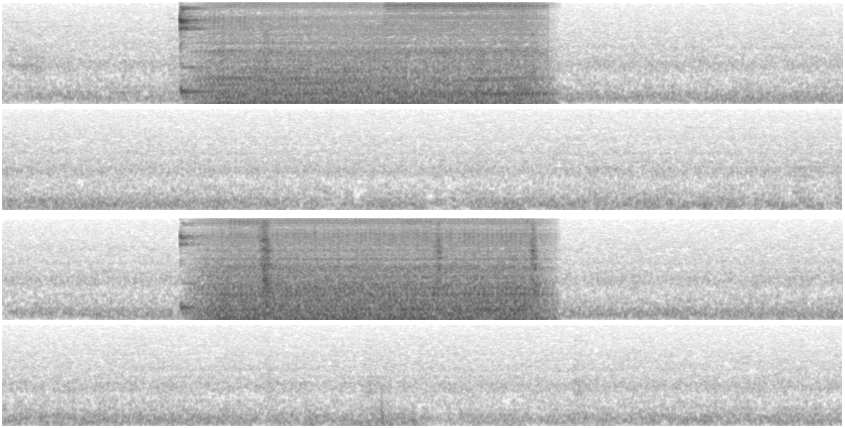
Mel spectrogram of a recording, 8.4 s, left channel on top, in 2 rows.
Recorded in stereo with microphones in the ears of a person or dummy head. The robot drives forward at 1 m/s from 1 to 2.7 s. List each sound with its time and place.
0.9 s a cowbell: 45° left (ahead or behind), 0.8 m; by 1.1 s 50° left (ahead or behind), 0.7 m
